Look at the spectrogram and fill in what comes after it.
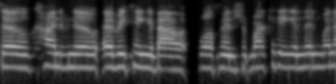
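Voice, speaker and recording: A woman talks at a very fast pace with an American accent. Her pitch is fairly high. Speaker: marketing consultant. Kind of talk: webinar interview. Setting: video call.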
